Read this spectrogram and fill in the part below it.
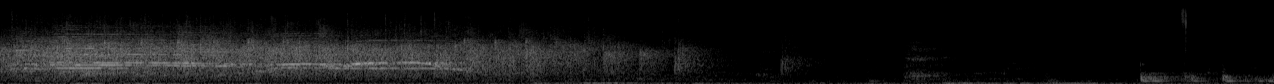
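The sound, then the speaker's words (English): An audience at Northwestern claps loudly and steadily for several seconds to congratulate an honoree, then the applause thins out into scattered, fading claps and a few soft thumps. “You can clap again.”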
